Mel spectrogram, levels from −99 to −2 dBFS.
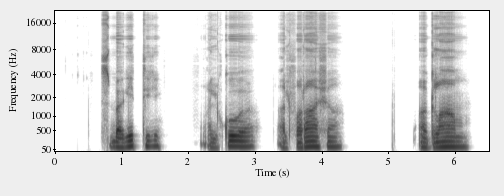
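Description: Right from the start and all the way through, there's imaging from sample-and-hold upsampling in this speech. Someone raised the rate by just repeating each sample with no smoothing filter, which points to an original rate of roughly 11 kHz. That leaves mirrored copies of the spectrum, the first one landing between about 5.5 and 11 kHz at about 20 dB under the speech. You hear it as a bright metallic fizz that rises and falls with the talking.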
